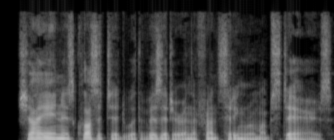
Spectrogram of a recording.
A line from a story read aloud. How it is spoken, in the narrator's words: she said calmly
